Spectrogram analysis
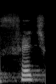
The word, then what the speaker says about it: fetch: I went to the airport to fetch my friend. Fetch, not to fetch, fetch. T is silent.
